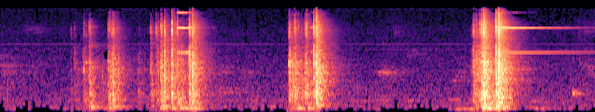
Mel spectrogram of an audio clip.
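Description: Toy cash register keys pressed in three quick clusters of mechanical clacks, ringing up a sale, with a short ringing tone after the second and third.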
